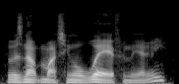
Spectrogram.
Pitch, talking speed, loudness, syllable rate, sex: 110 Hz, 270 wpm, -18 LUFS, 7.5 syllables/s, male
